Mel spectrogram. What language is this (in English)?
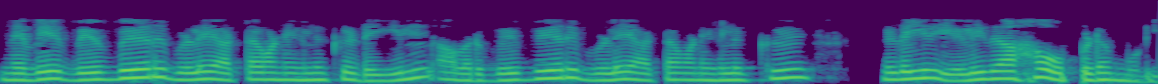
Tamil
